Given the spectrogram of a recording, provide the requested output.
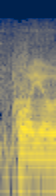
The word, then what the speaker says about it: pollo: all the time oil well then again it is spelled differently spanish pollo is p o double l o kirby spoil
